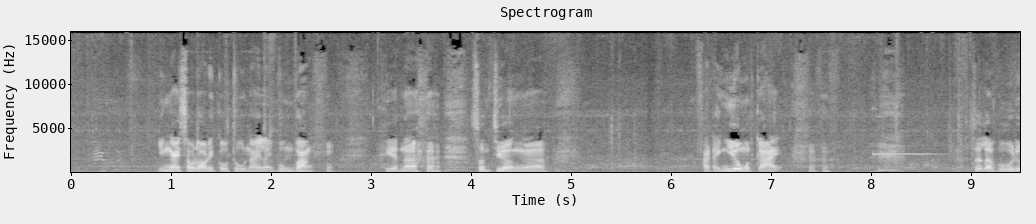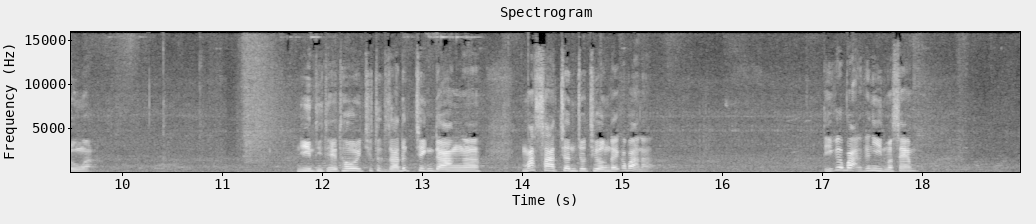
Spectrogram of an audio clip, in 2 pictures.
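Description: A young man speaks close by, in short bursts.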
